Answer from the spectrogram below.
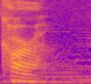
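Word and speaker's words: chara (χαρά): But listen, as I was studying to get ready for this, I learned and I come across that the Greek word for joy is chara, C-H-A-R-A, chara, kara. Some people pronounce it kara. You know what the Greek word for grace is? It's charis or charis, C-H-A-R-I-S.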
